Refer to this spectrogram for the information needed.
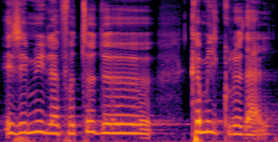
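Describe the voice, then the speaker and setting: A woman with a Turkish accent, a native Turkish speaker, speaking at a festival panel, hesitant, with many fillers and restarts, animated when she tells a story. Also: medium pitch, normal speed, creaky. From Turkey. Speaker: panel guest, writer. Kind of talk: panel discussion. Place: festival hall. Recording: long hall reverb.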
